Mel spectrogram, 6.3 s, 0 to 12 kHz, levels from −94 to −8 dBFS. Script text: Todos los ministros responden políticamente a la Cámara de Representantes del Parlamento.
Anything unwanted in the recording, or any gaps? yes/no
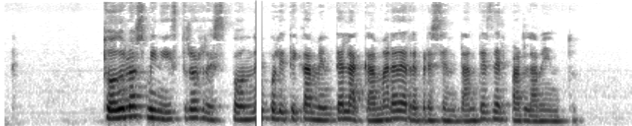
yes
